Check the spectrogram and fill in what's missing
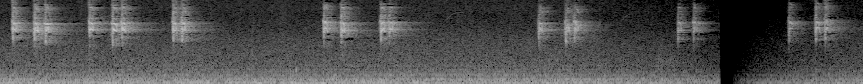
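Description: A yellow-billed blue magpie gives sharp, high, scratchy notes in quick pairs and triplets, each burst about a second apart, with faint background hiss.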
